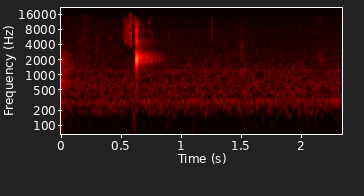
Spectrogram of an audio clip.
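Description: Close handling sounds from gloved hands with a dried jujube and a paring knife: a faint click right at the start, then one sharp snap-like click about half a second in.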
